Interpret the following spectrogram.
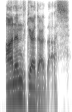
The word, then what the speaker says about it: Anand Giridharadas: Well, how would you pronounce the name? Go ahead. Anand Giridharadas.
